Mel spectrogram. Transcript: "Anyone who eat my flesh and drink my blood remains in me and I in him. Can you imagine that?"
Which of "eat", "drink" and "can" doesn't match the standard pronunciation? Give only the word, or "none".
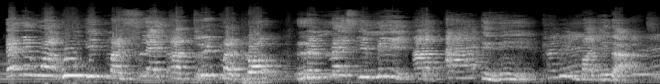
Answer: drink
